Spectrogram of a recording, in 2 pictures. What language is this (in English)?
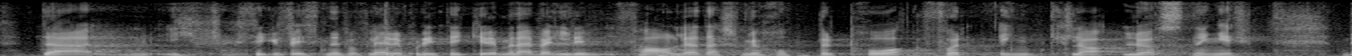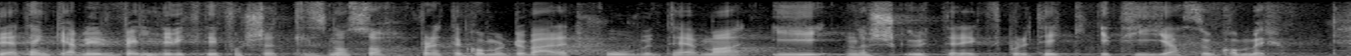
Norwegian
